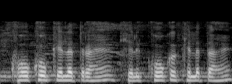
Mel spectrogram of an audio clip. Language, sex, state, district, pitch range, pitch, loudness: Sadri, male, Chhattisgarh, Jashpur, 185-195 Hz, 190 Hz, -16 LUFS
